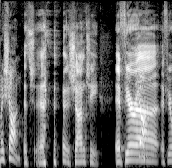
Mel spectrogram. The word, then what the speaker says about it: Shang-Chi: catch that sean yeah his name is sean shanxi if you're uh if you're worried about spoilers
